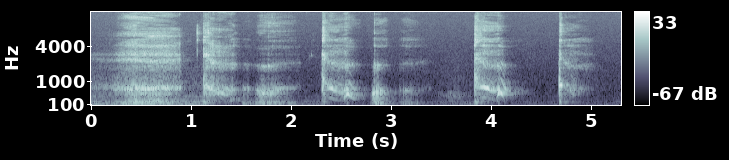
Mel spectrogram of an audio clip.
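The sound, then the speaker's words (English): A child coughs repeatedly in a series of rough, wet bursts, starting with a long raspy fit and followed by several shorter sharp coughs, with no talking. “You got a bit of a cough there, bud.”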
